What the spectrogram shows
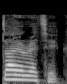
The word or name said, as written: diuretic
